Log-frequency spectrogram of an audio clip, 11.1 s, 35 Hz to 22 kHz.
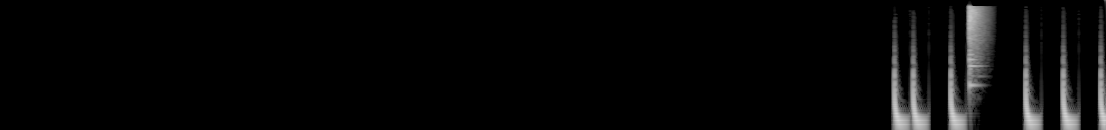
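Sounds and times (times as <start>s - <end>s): deep drum thump: 9.0s - 9.7s.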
